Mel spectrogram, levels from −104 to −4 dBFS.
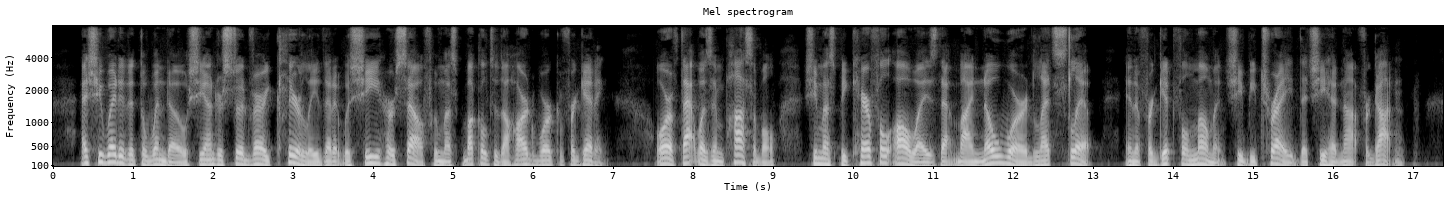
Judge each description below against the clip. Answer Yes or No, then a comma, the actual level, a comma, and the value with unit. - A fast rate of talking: No, average, 175 wpm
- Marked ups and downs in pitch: Yes, wide, 5.8 semitones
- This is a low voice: Yes, low, 100 Hz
